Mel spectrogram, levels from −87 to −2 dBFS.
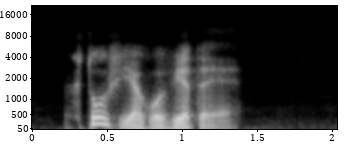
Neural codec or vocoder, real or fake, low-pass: codec, 24 kHz, 0.9 kbps, DualCodec; fake; 10.8 kHz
